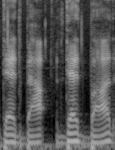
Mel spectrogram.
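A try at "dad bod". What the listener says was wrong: Stop saying it like dead bod. It's not dead. not Dad.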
